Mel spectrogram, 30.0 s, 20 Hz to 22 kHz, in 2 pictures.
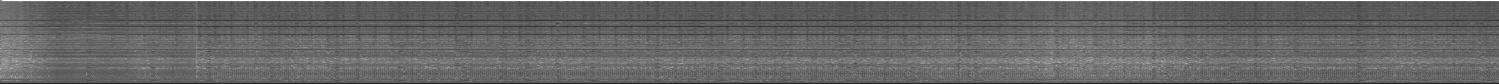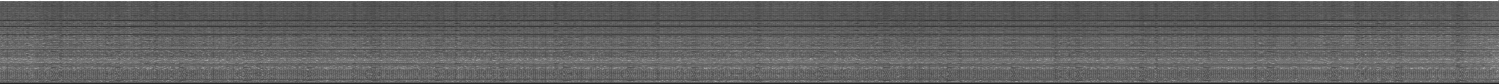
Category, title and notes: Soundscapes > Urban
Minami Urawa Station Bike Parking | Electromagnetic Listening
Electromagnetic listening! Captured in a bike parking area near Minami Urawa Station in Saitama City, Japan. Lots of wireless security cameras in the area. Captured with a Zoom H6 Essential recorder and a modified XLR cable as an antenna.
